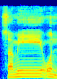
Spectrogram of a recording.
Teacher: می یا مدہ ہے، ایک الف کے برابر کھینچ کر پڑھیں گے۔ تنوین کے بعد حروف حرکی کا آئینہ ہے، اظہار حلقی ہوگا۔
